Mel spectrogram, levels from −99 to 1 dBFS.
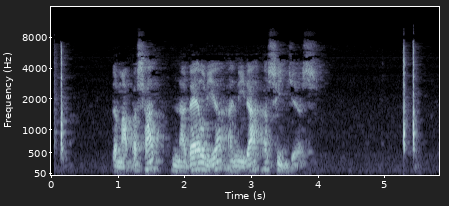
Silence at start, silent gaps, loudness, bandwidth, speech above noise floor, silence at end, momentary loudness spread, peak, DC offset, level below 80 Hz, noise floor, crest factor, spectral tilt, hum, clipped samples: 0.05 s; none; -23 LUFS; 7.8 kHz; 44 dB; 0.35 s; 12 LU; 0 dBFS; under 0.1%; -64 dBFS; -67 dBFS; 24 dB; -4.5 dB/octave; none; under 0.1%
